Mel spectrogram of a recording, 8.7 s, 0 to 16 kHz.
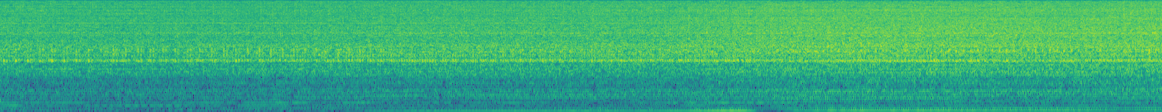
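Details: Ford Focus 2 with 2.0 Duratec at idle: fast, fairly even tapping of about three to four per second, from low on the engine near the crankshaft pulley and AC compressor; engine knock, cause unconfirmed.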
